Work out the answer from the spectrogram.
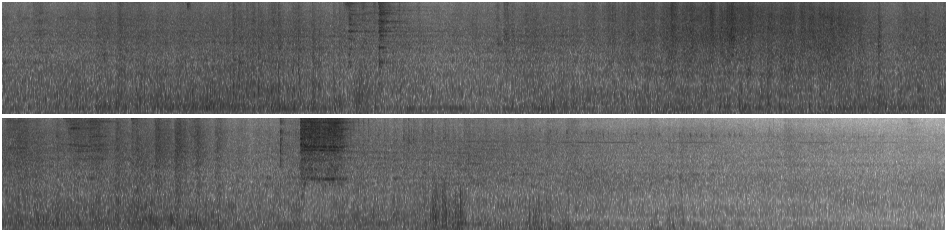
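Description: Freight cars of a long Norfolk Southern train rolling past close by, wheels clacking over the rail joints and rumbling, with a few brief high screeches from the wheels. The end of the train passes and the sound fades away over the last few seconds.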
